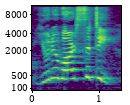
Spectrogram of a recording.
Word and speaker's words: university: words like user uniform university union although it starts with a vowel u but the sound is y double o u which is a consonant sound so we we will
